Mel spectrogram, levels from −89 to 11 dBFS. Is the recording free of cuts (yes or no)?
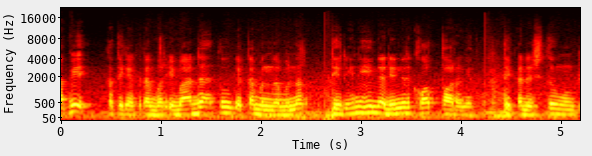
no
